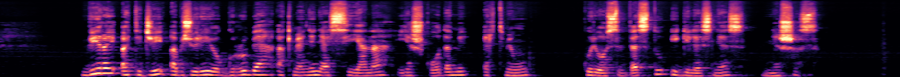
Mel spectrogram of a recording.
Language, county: Lithuanian, Alytus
